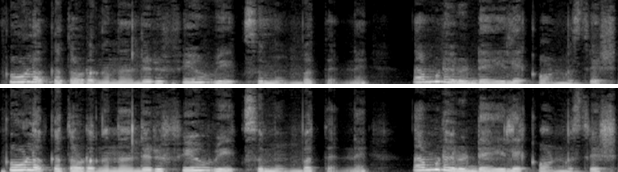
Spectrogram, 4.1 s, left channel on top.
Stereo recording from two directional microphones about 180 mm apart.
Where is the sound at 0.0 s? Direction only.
20° right (ahead or behind).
